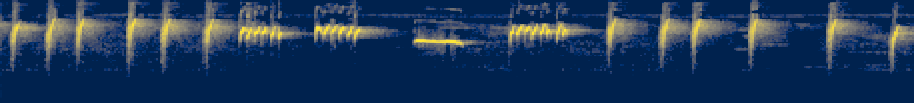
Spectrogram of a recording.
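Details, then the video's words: Konin singing, played to provoke birds into quick agitation: rapid, very high clipped chirps in pairs and triplets, broken by a few longer buzzy notes and one lower whistled note in the middle. "pancingan burung konin biar cepat emosi"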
